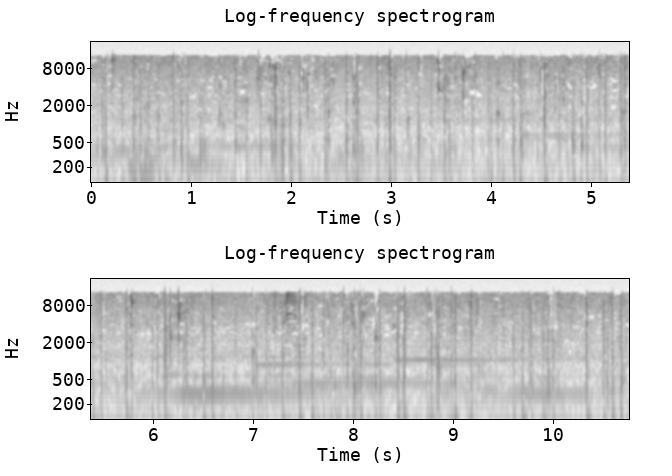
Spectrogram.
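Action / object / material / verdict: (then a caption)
scrape / vinyl pouch / vinyl / none. Long painted nails tap and scratch across a medium-sized, shiny pink patent vinyl pouch that is hollow and looks empty. The result is a steady run of quick, soft clicks and dry scratching, with dull low thumps from the hollow body and short bright squeaks where the nails drag over the glossy surface.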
